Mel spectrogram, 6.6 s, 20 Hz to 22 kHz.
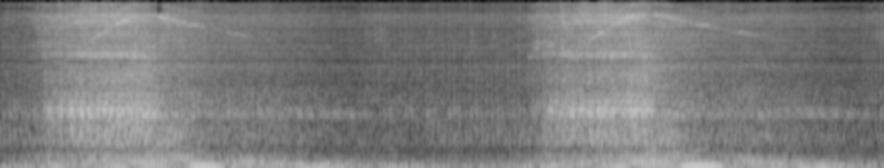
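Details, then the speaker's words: Toyota Prado 1KD-FTV diesel at 273,000 km, idle rocking and surging every few seconds; injector readings abnormal, worn Denso injectors blamed. "okay here we go now it's rocking around a bit these injectors have got problems big time right"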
